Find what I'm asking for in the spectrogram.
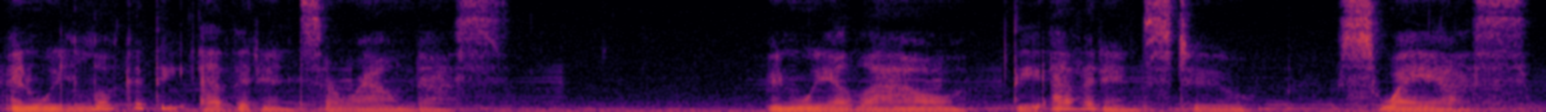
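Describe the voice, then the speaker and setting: A woman leading a guided meditation, speaking softly and soothingly in short phrases with long pauses and breathy, whispery endings. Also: fairly low pitch. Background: background music.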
